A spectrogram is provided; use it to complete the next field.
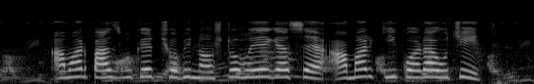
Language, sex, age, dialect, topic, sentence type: Bengali, female, 25-30, Rajbangshi, banking, question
